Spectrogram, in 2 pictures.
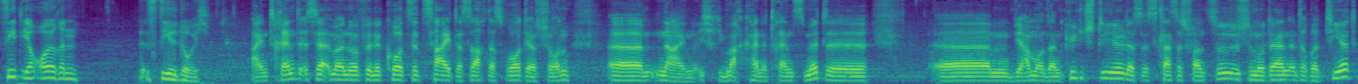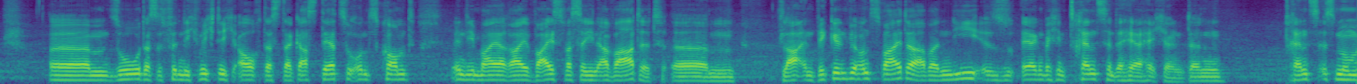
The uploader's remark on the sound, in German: Live-Talk von der Nord Gastro 2024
